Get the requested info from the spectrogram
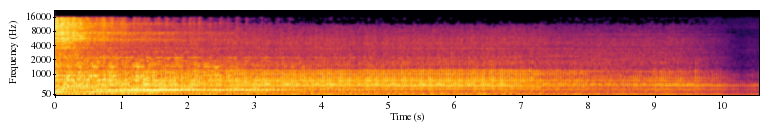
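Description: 2015 Triumph Bonneville's parallel-twin engine running at a steady cruise through its TOGA exhaust, slowly fading out.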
